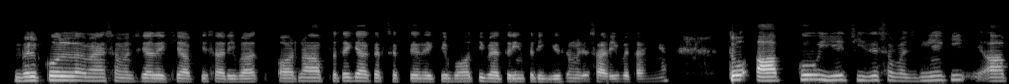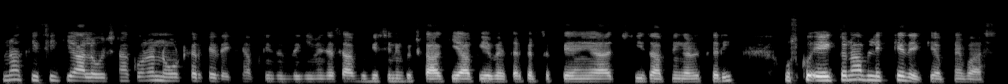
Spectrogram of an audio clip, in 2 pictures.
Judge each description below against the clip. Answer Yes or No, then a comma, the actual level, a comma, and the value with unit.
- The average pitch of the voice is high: No, medium, 145 Hz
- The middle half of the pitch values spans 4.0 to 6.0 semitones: Yes, average, 4.4 semitones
